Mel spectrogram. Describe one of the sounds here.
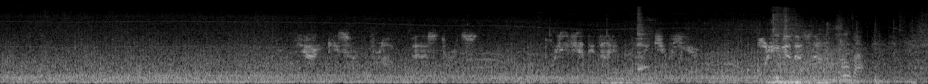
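A helicopter's rotor thrums steadily overhead.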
